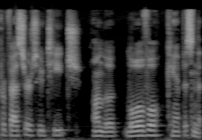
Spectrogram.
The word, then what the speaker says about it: Louisville: who teach on the Louisville campus and that's how you say it Louisville um not Louisville not Louisville Louisville um I went to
